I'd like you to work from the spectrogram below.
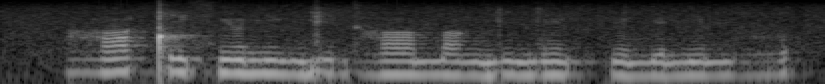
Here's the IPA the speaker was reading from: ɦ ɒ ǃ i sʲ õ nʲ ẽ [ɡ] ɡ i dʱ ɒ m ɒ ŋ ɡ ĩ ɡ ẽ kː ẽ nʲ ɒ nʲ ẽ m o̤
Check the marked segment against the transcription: incorrect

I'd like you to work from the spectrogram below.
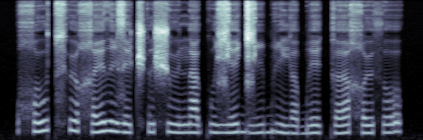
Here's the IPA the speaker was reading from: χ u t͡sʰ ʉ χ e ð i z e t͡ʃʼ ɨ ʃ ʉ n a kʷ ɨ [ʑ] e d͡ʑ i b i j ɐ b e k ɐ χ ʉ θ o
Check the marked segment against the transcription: correct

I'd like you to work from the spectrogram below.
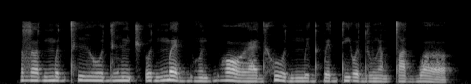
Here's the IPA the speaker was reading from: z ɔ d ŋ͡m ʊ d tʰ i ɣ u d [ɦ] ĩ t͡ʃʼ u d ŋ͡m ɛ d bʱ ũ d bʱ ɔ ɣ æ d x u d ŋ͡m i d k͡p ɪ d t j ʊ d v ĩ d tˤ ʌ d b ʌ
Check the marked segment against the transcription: correct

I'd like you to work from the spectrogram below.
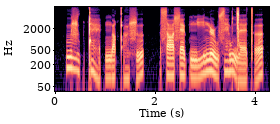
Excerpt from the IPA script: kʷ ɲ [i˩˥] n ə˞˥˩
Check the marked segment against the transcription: correct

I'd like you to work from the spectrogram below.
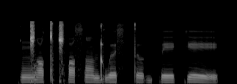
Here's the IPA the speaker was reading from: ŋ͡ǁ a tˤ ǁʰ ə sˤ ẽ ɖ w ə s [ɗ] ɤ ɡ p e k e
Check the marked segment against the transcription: incorrect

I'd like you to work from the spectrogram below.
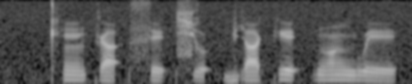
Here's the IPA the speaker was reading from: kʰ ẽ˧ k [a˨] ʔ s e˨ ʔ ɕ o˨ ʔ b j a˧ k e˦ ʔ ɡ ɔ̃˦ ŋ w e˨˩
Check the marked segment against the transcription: correct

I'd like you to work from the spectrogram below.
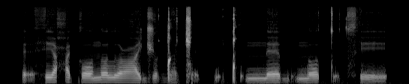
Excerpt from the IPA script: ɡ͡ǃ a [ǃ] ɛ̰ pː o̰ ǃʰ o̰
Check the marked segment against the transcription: incorrect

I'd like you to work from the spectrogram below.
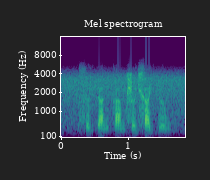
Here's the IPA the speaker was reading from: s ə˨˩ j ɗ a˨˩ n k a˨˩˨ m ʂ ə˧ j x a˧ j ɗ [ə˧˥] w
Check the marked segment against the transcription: incorrect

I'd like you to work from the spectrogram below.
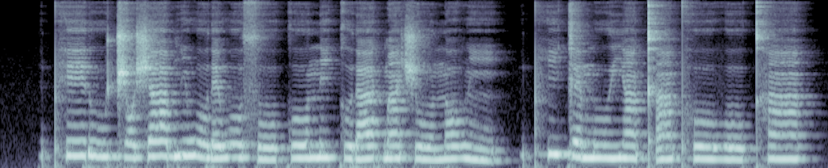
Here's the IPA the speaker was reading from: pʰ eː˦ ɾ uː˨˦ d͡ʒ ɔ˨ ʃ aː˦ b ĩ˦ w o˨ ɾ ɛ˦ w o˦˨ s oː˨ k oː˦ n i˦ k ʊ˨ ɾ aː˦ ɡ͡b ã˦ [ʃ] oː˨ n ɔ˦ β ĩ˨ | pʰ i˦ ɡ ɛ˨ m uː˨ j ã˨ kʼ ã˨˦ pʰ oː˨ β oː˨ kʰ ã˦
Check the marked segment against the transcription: correct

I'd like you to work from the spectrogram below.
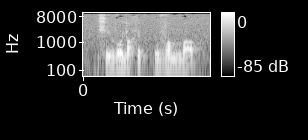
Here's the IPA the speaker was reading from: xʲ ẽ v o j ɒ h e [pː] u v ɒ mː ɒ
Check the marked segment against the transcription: correct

